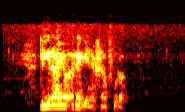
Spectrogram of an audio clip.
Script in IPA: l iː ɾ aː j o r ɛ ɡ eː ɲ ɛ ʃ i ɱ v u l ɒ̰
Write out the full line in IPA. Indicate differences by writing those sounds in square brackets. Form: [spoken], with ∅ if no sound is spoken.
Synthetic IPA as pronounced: l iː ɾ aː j [ɒ] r ɛ ɡ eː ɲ ɛ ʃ [ɛ] ɱ [f] u [ɾ] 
